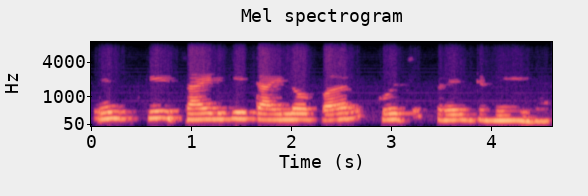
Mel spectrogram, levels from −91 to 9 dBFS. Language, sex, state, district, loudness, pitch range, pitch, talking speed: Hindi, female, Haryana, Charkhi Dadri, -12 LUFS, 150-180 Hz, 165 Hz, 115 wpm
